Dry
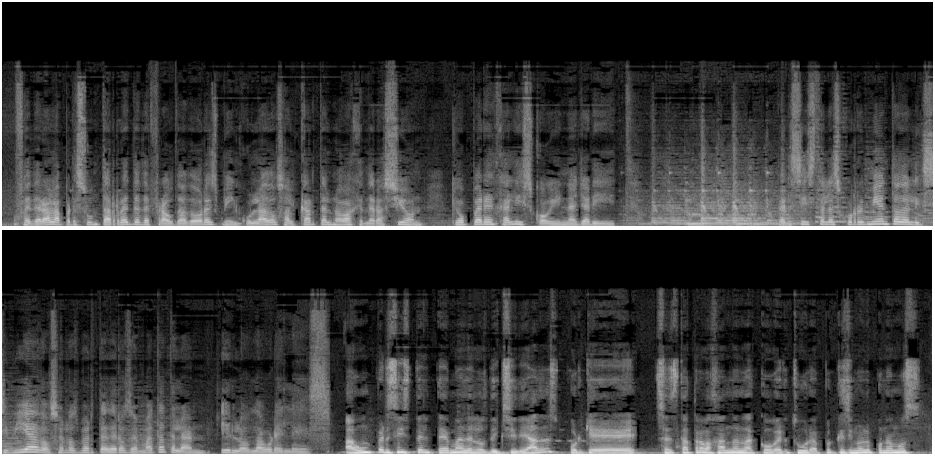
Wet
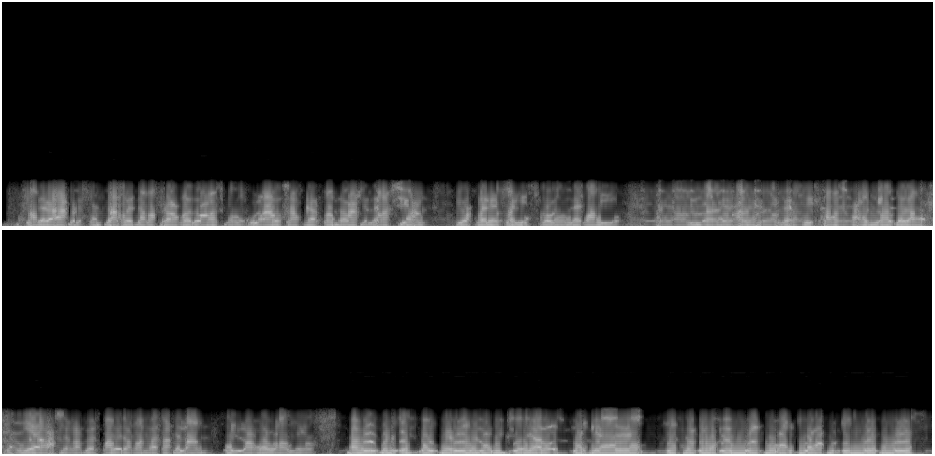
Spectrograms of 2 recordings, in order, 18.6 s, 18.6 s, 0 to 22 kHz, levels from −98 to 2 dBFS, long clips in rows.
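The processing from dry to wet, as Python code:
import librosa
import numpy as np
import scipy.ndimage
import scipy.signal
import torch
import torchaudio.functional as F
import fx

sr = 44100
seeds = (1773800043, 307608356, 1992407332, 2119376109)

y = fx.pitch_trill(x, sr, semitones=11.5, every_ms=148)
y = fx.dispersion(y, sr, late='highs', ms=57.0, hz=300.0)
y = np.clip(10.0 ** (18.0 / 20.0) * y, -1.0, 1.0) / 10.0 ** (18.0 / 20.0)
y = fx.lpc_monotone(y, sr, seeds[0], pitch_hz=180.0, order=10)
y = y * librosa.db_to_amplitude(-4.5)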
